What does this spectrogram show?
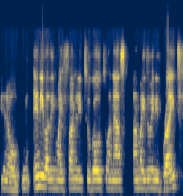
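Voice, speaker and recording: A woman speaks with a Spanish accent. Her voice sits at a medium pitch. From Argentina. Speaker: author and consultant. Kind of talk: panel discussion.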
